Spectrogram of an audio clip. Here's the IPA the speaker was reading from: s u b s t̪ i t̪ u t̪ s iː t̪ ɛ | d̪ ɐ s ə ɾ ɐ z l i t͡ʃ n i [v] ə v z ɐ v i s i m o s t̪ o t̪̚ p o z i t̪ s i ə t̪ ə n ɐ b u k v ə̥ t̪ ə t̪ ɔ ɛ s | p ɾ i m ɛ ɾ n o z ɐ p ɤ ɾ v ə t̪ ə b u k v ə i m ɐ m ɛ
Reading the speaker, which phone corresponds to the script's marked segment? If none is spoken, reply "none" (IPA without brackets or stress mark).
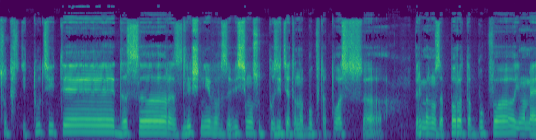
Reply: v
